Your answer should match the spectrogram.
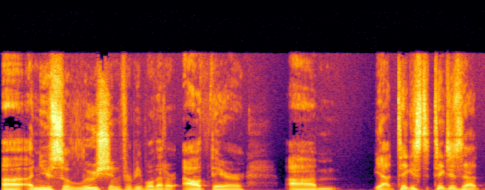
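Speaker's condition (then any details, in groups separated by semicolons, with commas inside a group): No condition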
